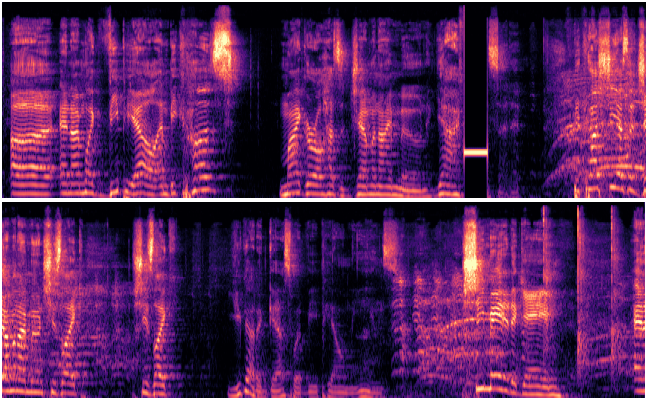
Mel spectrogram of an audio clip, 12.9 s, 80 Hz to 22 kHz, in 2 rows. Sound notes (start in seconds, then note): 5.4 audience cheering; 10.4 audience laughing; 11.1 audience applauding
